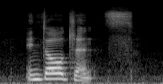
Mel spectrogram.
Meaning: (noun) 1. The act of indulging 2. Tolerance 3. The act of catering to someone's every desire 4. A wish or whim satisfied 5. Something in which someone indulges
- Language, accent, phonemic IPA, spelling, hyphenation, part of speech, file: English, US, /ɪnˈdʌl.d͡ʒəns/, indulgence, in‧dul‧gence, noun / verb, En-us-indulgence.ogg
